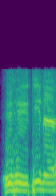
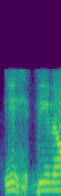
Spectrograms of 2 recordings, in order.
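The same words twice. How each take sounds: First: A vowel is bent toward an e sound. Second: The vowels are said plain, without bending. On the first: The speaker calls it wrong. "كما يقول غير العرب اهدنا أو ايه مثلا بالإمالة" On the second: The speaker calls it right. "لا اهدنا الصراط المستقيم هكذا"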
